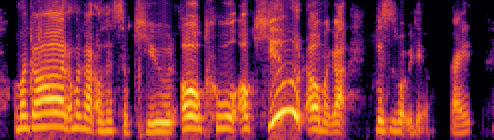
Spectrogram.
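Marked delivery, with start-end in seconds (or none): 0.1-3.4 acted, loud, giddy, excited gushing. Acting out how everyone reacts to opening a new deck: imitating gushing new-deck excitement. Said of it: "you do this business, right? You're like".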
